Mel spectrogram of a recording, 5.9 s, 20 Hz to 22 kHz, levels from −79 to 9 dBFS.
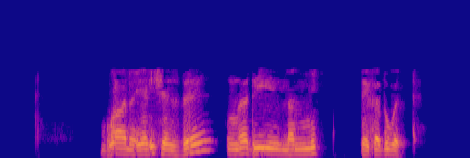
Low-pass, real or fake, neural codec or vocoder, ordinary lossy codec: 3.6 kHz; fake; codec, 32 kHz, 1.9 kbps, SNAC; MP3, 16 kbps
